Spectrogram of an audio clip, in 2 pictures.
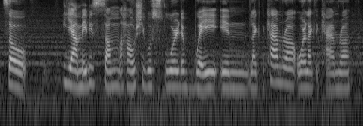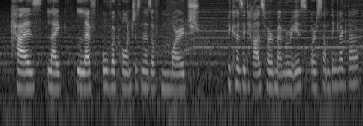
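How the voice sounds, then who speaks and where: A woman's voice: mid-range voice, level tone, a little slow. A woman doing casual let's play commentary, slangy and puzzled as she thinks aloud. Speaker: streamer reacting to a game story. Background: faint game music and dialogue.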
